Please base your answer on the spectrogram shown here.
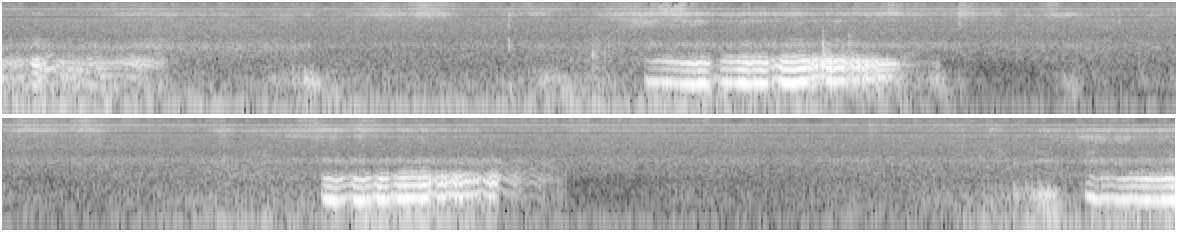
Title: The cutest cat snores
